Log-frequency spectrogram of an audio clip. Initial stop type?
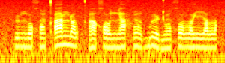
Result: ejective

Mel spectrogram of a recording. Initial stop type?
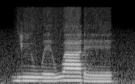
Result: plain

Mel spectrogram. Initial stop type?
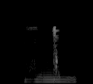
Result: click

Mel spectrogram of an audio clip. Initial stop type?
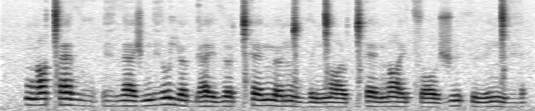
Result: click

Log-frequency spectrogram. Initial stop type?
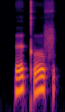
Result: ejective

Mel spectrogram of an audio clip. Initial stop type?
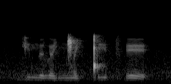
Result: plain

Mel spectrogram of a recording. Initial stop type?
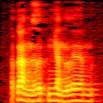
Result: implosive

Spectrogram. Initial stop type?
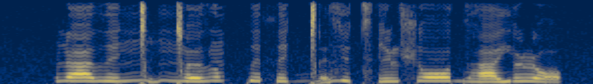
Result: click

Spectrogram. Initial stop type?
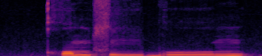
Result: aspirated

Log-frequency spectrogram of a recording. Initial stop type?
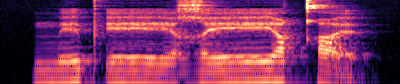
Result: ejective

